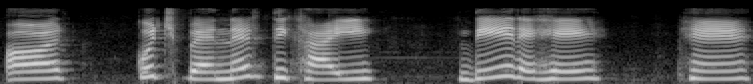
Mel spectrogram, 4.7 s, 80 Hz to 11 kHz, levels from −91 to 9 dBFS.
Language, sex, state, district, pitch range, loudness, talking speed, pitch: Hindi, female, Himachal Pradesh, Shimla, 285-325 Hz, -13 LUFS, 90 wpm, 300 Hz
